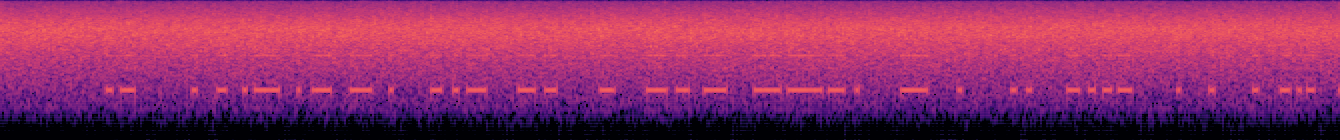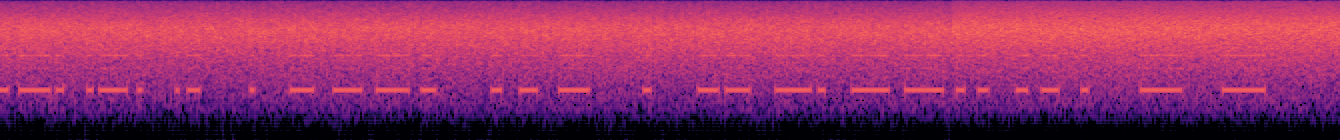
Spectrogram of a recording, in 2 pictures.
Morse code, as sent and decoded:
none

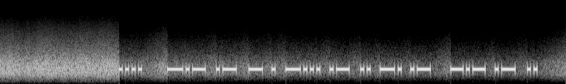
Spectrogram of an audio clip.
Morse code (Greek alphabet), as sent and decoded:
.... / -.- .- - . -... .- .. -. .- / -.- .- ..
Η ΚΑΤΕΒΑΙΝΑ ΚΑΙ

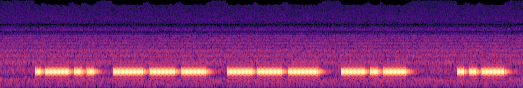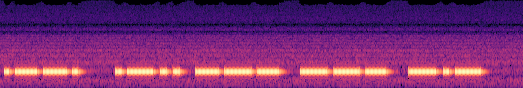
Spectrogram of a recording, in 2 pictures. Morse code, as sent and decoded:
.-.. --- --- -.- / ..- .--. / .-.. --- --- -.-
LOOK UP LOOK

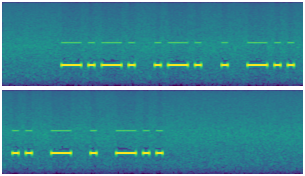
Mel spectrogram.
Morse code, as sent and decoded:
-.-. .-. . -.. .. - . -..
CREDITED

